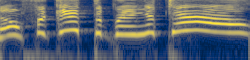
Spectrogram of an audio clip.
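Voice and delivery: very high, loud, stoned-sounding drawl. Showing off which impressions you can do after Mr. Hankey, do a Towelie impression. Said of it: "I can do Tally, too".

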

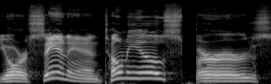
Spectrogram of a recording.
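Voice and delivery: stadium PA announcer voice, stretched very slow. Talking play-in matchups, doing an arena pa announcer impression. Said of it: "Trying to do my best imitation of their PA guy".

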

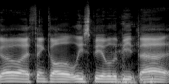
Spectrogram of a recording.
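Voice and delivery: ordinary delivery

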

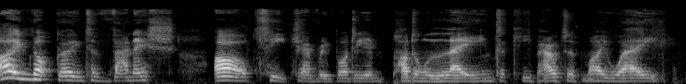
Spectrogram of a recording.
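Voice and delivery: low, vicious, growling monster voice. Narrating the story, the Gruffle talks to himself after the gate soaks him, Gruffle's growl. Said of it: "he growled to himself".

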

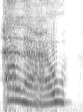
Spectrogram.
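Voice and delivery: pure Cockney accent, very high-pitched and loud. Joking about doing a voice, greeting in a cockney accent. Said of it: "I'll speak in pure Cockney".

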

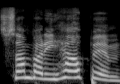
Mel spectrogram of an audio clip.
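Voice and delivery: put-on tiny child's very high, shouted yell. Retelling yelling as a little kid in a quiet theater, imitating a child yelling.

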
